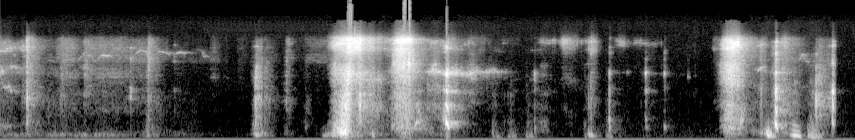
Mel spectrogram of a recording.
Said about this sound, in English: Because you, me, and he's sneezing.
